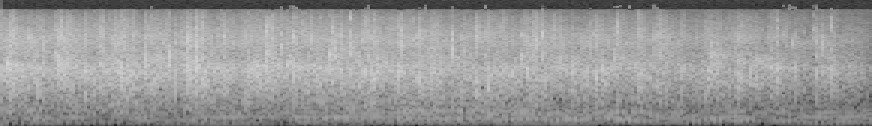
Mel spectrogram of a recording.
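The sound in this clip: An audience applauds at a church service with dense, steady clapping that stays even throughout and eases slightly toward the end.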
